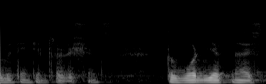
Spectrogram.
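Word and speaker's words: यज्ञ: It can be pronounced yajna, yajna uh, in popular usage. The exact pronunciation is yaj, as in Yajurveda, or yajnam, the G and N sound together.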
